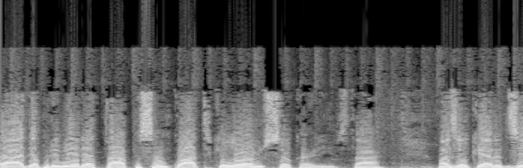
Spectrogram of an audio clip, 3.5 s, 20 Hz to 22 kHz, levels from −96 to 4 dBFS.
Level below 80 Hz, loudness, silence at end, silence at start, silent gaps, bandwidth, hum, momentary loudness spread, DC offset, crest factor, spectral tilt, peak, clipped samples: -28 dBFS; -7 LUFS; 0 s; 0 s; none; 16.5 kHz; none; 6 LU; under 0.1%; 6 dB; -5 dB/octave; 0 dBFS; 0.8%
